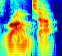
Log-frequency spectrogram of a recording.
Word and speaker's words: Rungta: I'd just like to share with me, is it Rogta? Did I pronounce that correctly, sir? Yes, that's right. It's Rungta.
